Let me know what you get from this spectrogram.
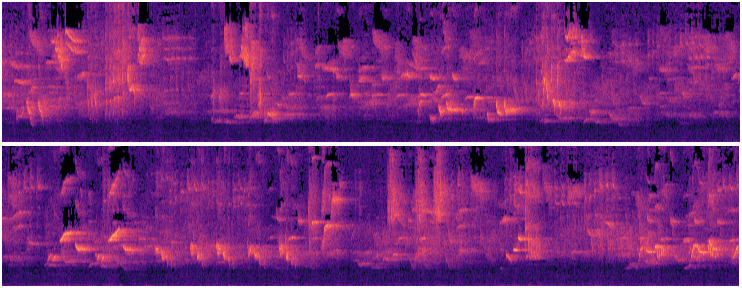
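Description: Many birds chirping and calling at once, a dense chorus of short high calls and trills that overlap each other, with a quieter stretch about halfway through.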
